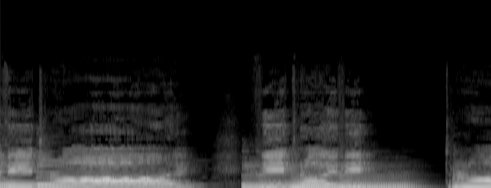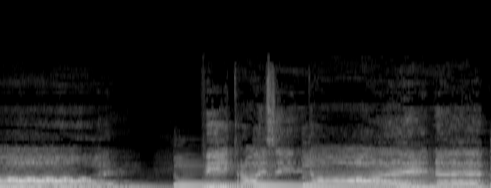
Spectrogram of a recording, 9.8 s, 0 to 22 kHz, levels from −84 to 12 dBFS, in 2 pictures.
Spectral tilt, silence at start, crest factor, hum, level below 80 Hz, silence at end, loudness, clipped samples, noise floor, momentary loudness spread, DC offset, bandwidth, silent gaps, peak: -6.5 dB/octave; 0 s; 14 dB; none; -62 dBFS; 0 s; -18 LUFS; under 0.1%; -49 dBFS; 14 LU; under 0.1%; 12 kHz; none; -4 dBFS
